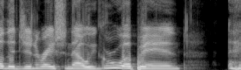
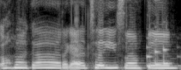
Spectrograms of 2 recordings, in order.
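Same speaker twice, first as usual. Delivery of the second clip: put-on faked excitement, higher pitch; 5 semitones higher than usual. Retelling a reality show scene: imitating Jackie acting all excited. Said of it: "Jackie pretends to be all excited".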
